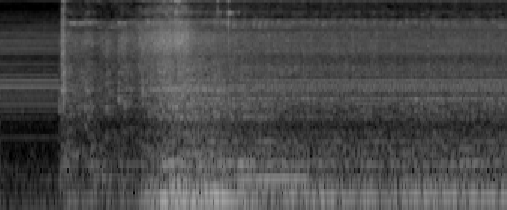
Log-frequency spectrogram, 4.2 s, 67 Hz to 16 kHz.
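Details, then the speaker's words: 1977 Lincoln Continental Mark V after three years in storage, new battery, known vacuum and exhaust leaks: short crank, engine catches at once and settles into steady even low idle. Quick start. "Started right up that time. Wow."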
